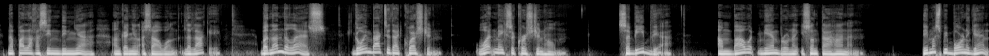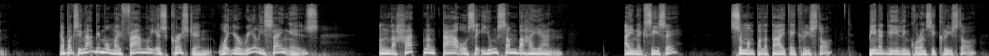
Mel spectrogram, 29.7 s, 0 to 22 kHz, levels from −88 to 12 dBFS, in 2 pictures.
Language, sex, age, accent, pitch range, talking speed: Filipino, male, 20-39, native, 125-170 Hz, 120 wpm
